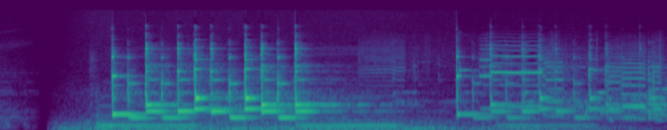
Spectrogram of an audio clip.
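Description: Smartphone alarm going off: a bright, chiming melody of quick notes, repeating in phrases, starting about a second in. Under it the phone's vibration motor buzzes in three pulses of about a second each.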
